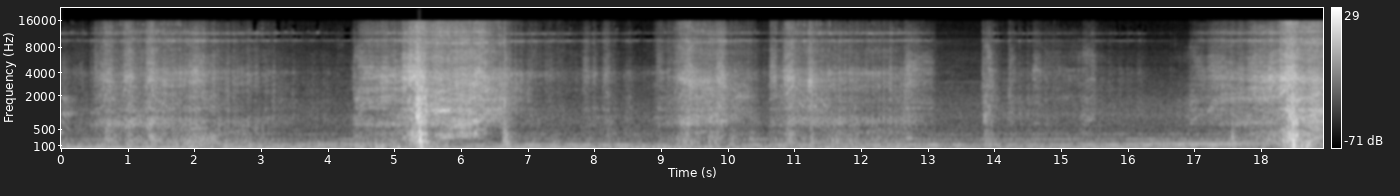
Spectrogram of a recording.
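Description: Traxxas X-Maxx RC monster truck with an 800KV brushless motor on a Castle Mamba Monster X 8S controller, accelerating in bursts across grass. Sharp knocks about five seconds in and again near the end, where the truck hits the ground after a jump off the ramp.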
